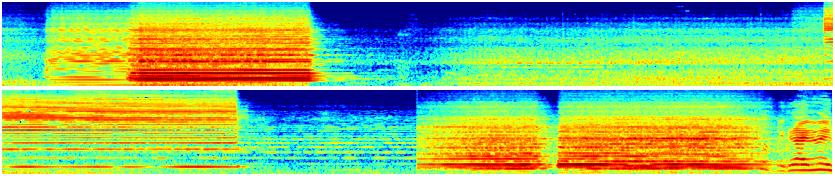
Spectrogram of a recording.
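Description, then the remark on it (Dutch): Loud, long blasts from several heavy truck horns of the Trucker Convoy NL in the Netherlands, sounding in three sustained bursts with brief gaps, over a constant rumble of engines and traffic. “Dat is de Trucker Convoy NL.”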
